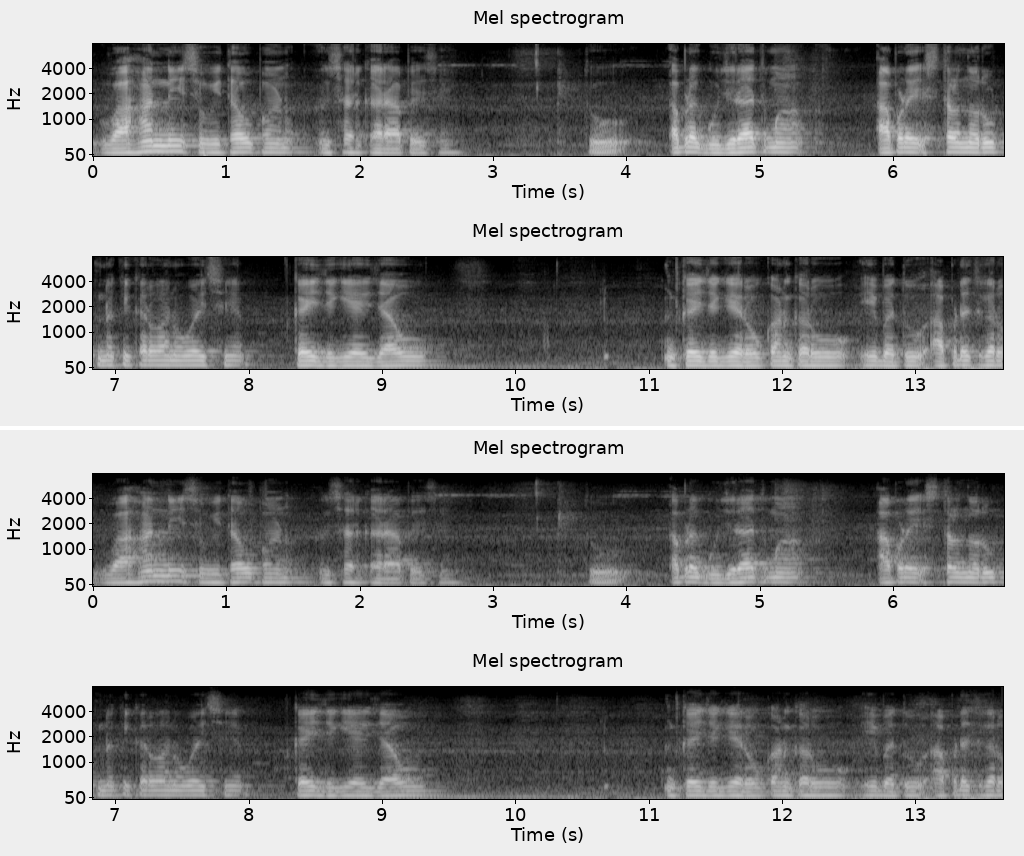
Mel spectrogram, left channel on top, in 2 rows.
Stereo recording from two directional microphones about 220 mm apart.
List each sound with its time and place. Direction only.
0.1 s a man's voice: 45° left (ahead or behind)
4.3 s a man's voice: 40° left (ahead or behind)
11.1 s a man's voice: 40° left (ahead or behind)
